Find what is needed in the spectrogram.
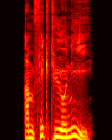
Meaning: amphictyony (a religious foundation or co-operative shared between ancient Greek city states)
- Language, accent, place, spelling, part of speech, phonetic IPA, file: German, Germany, Berlin, Amphiktyonie, noun, [ˌamfɪktyoˈniː], De-Amphiktyonie.ogg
